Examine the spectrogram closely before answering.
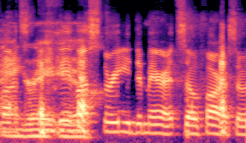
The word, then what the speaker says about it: DeMerritt: isn't it cool my my last name is awesome huh it's like a it's a military punishment but it's also just like a regular name I actually was thinking that as I pronounced it I was like oh like a demerit exactly I mean how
